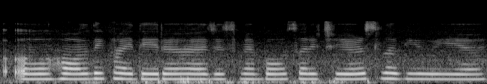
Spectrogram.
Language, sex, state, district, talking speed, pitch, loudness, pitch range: Hindi, male, Chhattisgarh, Raipur, 160 wpm, 245 Hz, -16 LUFS, 245-250 Hz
